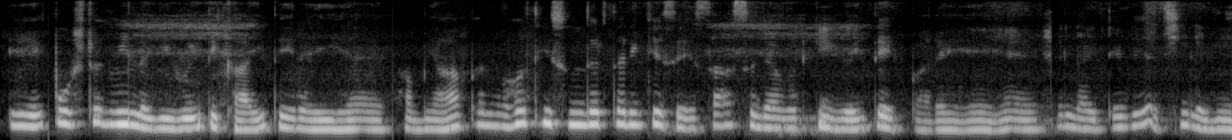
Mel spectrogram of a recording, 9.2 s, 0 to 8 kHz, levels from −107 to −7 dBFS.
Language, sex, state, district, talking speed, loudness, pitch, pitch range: Hindi, female, Rajasthan, Nagaur, 180 wpm, -39 LUFS, 185 Hz, 155-220 Hz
